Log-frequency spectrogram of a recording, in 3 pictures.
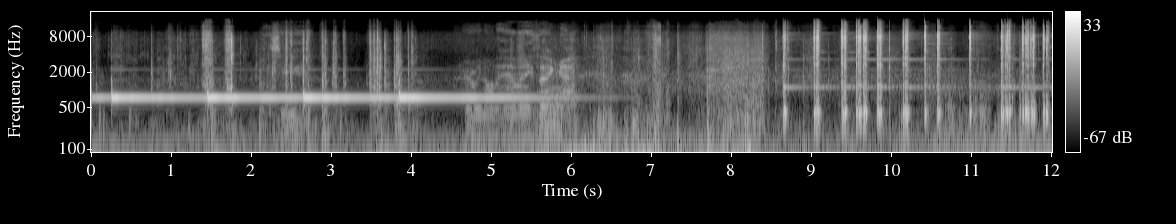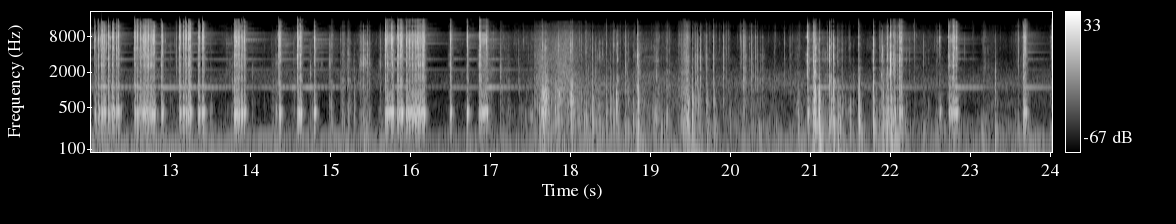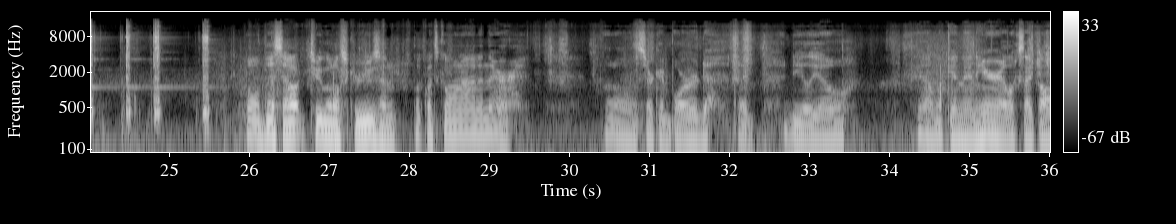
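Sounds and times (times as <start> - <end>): low steady hum: 0.0 - 36.0
plastic parts clicking and rattling: 8.6 - 25.5.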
